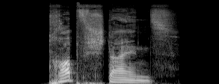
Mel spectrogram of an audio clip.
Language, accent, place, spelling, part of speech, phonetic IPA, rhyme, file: German, Germany, Berlin, Tropfsteins, noun, [ˈtʁɔp͡fˌʃtaɪ̯ns], -ɔp͡fʃtaɪ̯ns, De-Tropfsteins.ogg
- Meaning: genitive singular of Tropfstein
